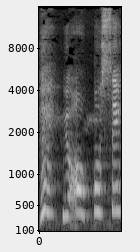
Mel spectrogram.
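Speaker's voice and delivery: very high, drawn-out, loud, heated, emotional cry. Contrasting Blitar and Malang speakers, imitating Malang people: mock-emotional Malang tone. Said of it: "orang Malang terdengar lebih sedikit emosional".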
